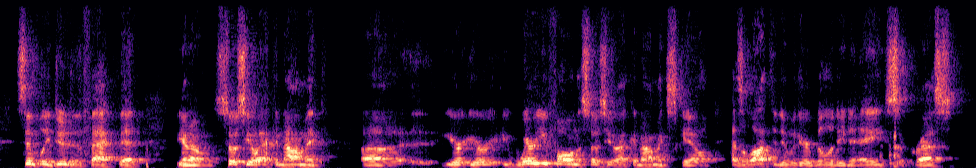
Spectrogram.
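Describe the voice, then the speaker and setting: The intonation stays fairly even. Audible echo fills the room. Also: man, medium pitch for a man. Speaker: employee benefits consultant. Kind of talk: webinar presentation. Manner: fast.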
